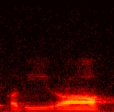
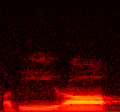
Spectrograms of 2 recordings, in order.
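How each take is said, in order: The two takes are said the same way.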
